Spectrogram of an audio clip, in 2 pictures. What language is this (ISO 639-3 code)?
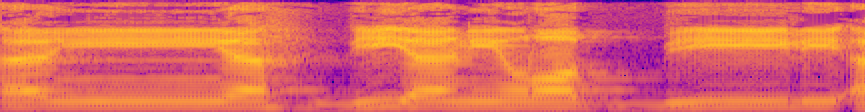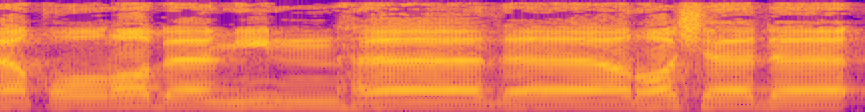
ara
